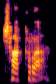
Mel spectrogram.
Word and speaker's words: chakra: is it chakra or is it chakra I personally prefer chakra and rolling the r but I don't do that very often because it's difficult for my American tongue but I like to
